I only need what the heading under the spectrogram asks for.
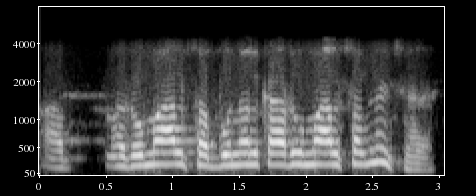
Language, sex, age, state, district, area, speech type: Maithili, male, 60+, Bihar, Araria, rural, conversation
